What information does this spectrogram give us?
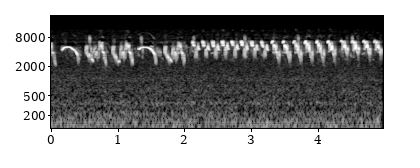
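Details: A crested lark (Galerida cristata) in Islamabad, Pakistan sings a fast, continuous run of high, twittering and slurred notes, with a few clear down-curving whistles, over faint background noise.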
